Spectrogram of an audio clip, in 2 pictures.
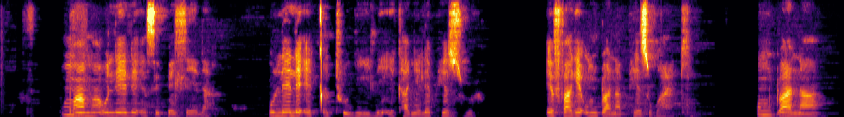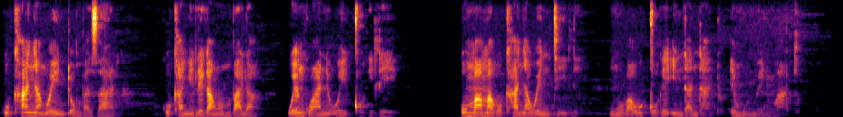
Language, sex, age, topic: North Ndebele, female, 25-35, health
